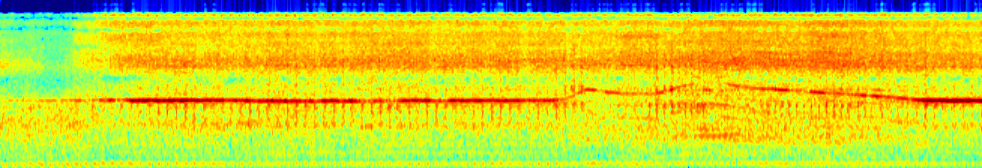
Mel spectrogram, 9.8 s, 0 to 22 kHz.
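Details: 2005 Saab 9-2X Aero, 119K miles, Stage 2 COBB OTS tune, cold start idle: light fast tapping over engine with thin steady whine; owner suspects piston slap, data logs show no knock; unconfirmed.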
